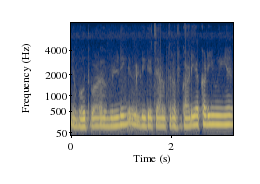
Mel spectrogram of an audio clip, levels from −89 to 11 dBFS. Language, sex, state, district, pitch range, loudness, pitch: Hindi, female, Maharashtra, Washim, 165-195 Hz, -14 LUFS, 170 Hz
